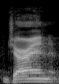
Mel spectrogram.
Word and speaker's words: Jaron: playing um also turn Jaron rhymes with Aaron so Jaren okay got it so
